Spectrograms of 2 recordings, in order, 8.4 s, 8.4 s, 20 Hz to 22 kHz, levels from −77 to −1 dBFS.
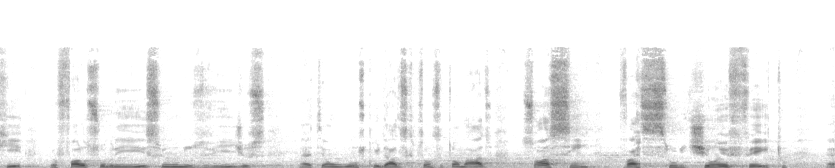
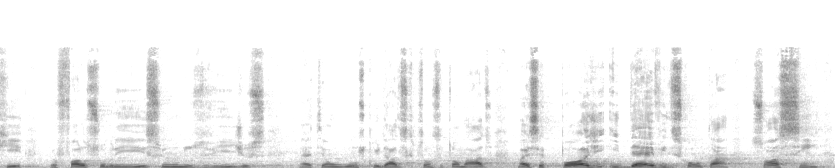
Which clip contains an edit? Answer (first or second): first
